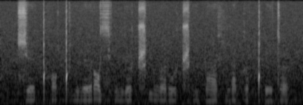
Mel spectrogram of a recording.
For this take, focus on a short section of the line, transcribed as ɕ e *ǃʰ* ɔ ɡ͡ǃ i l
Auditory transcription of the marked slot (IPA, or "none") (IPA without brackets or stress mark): ǃʰ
